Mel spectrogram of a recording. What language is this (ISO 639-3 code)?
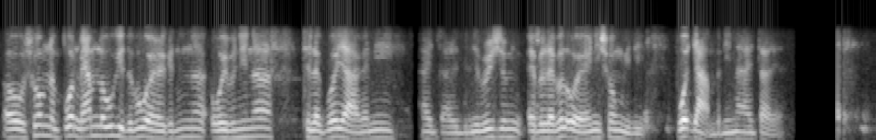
mni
